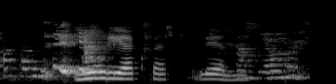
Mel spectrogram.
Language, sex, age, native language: Icelandic, male, 10, Icelandic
